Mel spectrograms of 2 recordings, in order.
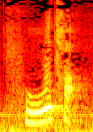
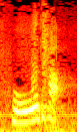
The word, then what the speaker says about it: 葡萄: No tonal mark, it's soft and short. So we combine these two characters, it's going to be pu ta, pu ta, pu ta.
